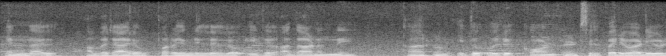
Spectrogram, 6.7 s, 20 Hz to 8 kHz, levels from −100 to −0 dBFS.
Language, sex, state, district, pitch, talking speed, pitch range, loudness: Malayalam, male, Kerala, Kasaragod, 125 Hz, 100 wpm, 110-130 Hz, -16 LUFS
